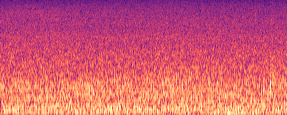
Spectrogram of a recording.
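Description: Water flowing over a small dam in a park at Knoxville's former World's Fair site gives a steady, broad rushing wash, constant and close, with no voices.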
